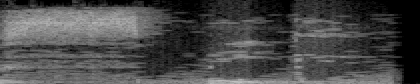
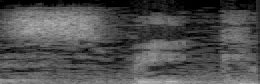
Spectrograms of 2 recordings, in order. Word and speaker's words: speak: To speak. To speak. Cuidado com essa pronúncia. A tendência desse S antes do P, quem fala português, é querer colocar uma vogal de apoio, dizer to speak, porque a nossa letra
